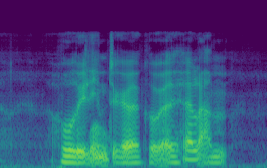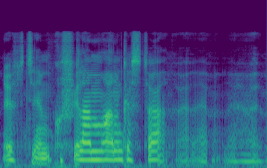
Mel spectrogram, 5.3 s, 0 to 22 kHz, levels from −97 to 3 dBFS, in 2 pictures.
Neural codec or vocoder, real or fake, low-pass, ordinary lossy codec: autoencoder, 22.05 kHz, a latent of 192 numbers a frame, VITS, trained on many speakers; fake; 9.9 kHz; none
